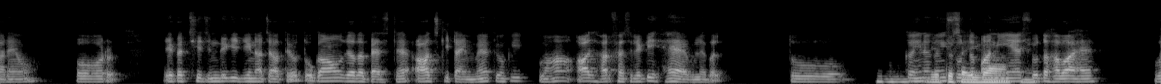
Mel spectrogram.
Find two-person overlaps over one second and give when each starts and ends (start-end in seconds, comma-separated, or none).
9.1-10.3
